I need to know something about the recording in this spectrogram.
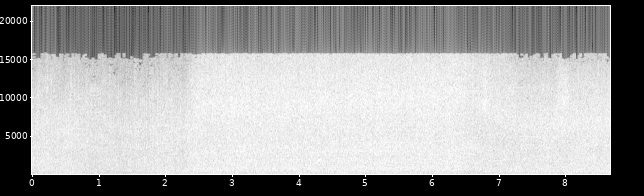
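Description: A bus engine hums steadily while the bus drives along a road.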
